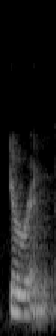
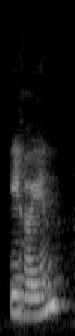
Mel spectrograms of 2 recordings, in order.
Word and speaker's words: Heroine: So we have that exact same name, but we don't pronounce the H, so it's like Heroine. So Heroine. Oh, I still can't do it.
